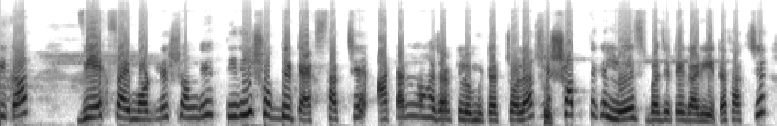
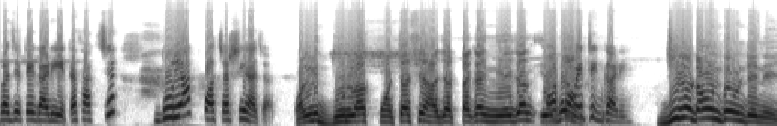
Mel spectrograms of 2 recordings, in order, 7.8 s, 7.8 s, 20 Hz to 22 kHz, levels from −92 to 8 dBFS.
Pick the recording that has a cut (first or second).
first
